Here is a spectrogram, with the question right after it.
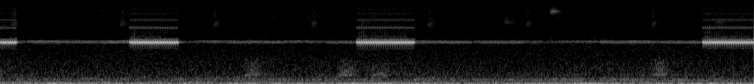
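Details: Cricket calling at night in summer, its constant shrill trill punctuated by three loud, bright half-second bursts spaced a few seconds apart, against a soft low rumble.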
